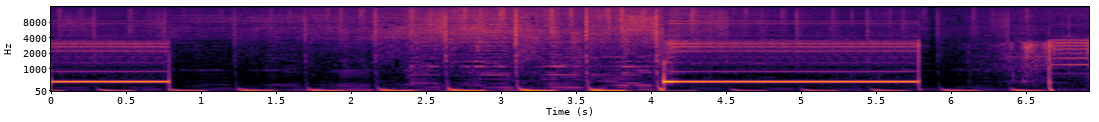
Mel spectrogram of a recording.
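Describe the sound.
Telephone dialing and line tones while calling a man back after a dropped call: a loud steady tone, a run of short keypad beeps, then the steady tone again, over a regular low thumping beat.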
